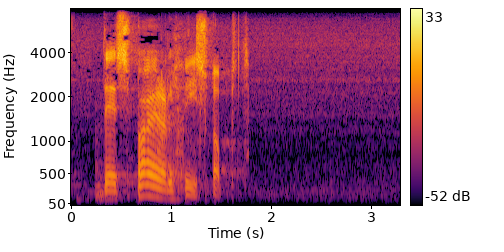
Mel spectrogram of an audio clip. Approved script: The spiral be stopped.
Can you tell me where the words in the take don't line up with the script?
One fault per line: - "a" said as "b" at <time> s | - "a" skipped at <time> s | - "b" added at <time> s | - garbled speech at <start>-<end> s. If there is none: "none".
none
